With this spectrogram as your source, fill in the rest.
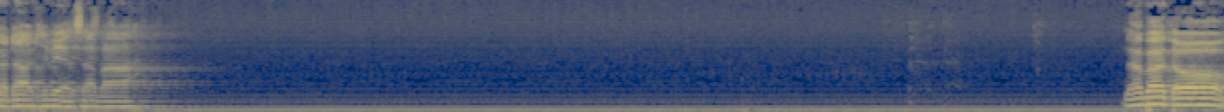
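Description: A young man speaks calmly into a microphone, heard through a loudspeaker.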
